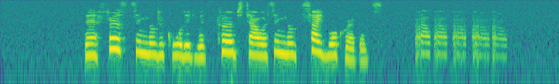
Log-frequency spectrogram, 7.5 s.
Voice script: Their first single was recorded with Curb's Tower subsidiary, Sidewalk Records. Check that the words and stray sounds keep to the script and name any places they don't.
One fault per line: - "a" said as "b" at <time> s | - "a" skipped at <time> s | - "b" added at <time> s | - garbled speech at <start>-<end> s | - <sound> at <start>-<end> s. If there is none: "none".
- "was" skipped at 2.1 s
- "subsidiary" said as "single" at 3.6 s
- laugh at 5.5-6.8 s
